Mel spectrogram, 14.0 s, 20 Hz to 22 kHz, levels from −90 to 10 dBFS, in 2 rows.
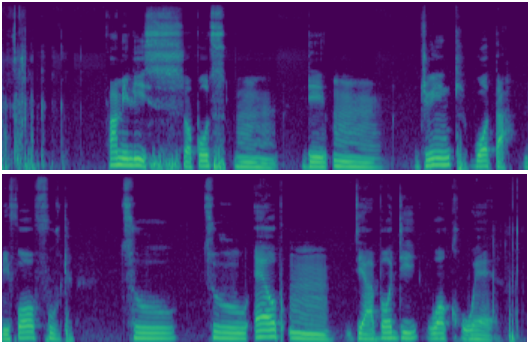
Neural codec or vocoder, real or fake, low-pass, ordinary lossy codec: none; real; 19.8 kHz; none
